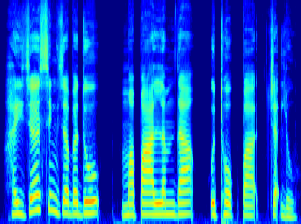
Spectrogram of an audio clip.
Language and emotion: Manipuri, neutral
